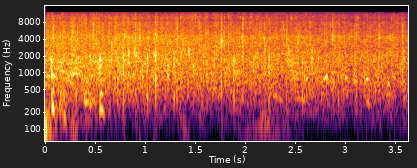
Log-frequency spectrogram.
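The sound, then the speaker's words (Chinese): A crowd applauds steadily for a few seconds, a dense wash of many hands clapping at once with no pauses, fairly loud, with no voices standing out. “啊，帮你们看你们就鼓掌。”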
